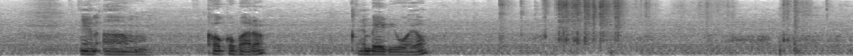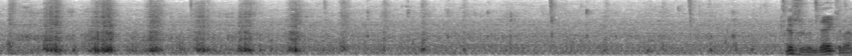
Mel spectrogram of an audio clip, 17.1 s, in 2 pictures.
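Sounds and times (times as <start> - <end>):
steady hum: 0.0 - 17.0
person chewing toast: 5.1 - 16.3.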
